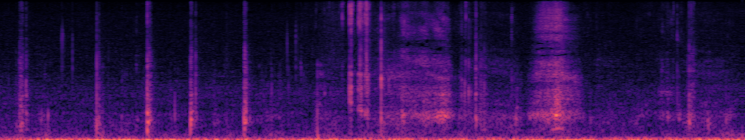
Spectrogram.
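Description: Close-miked biting and chewing of a firm black snack: sharp wet mouth clicks come about twice a second. Two longer crackling passages fall a little past halfway. A steady low electrical hum runs underneath.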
